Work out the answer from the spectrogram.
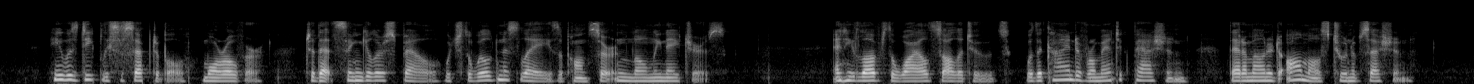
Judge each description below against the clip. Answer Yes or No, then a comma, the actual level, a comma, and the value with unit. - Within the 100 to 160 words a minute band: Yes, average, 140 wpm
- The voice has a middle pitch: Yes, medium, 170 Hz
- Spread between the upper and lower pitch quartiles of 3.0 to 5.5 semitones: No, narrow, 2.5 semitones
